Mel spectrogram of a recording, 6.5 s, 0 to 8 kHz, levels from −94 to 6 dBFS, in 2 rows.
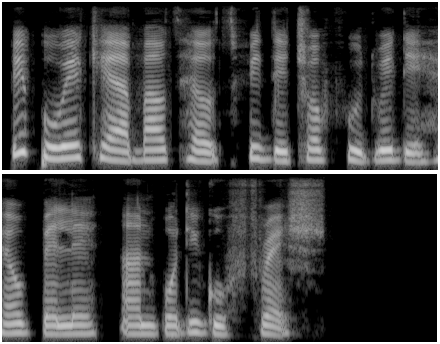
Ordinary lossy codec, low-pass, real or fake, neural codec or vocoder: AAC, 48 kbps; 7.2 kHz; real; none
